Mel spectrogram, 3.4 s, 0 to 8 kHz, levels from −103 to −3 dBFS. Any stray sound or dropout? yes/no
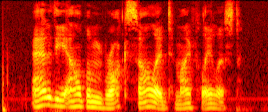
no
